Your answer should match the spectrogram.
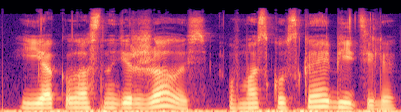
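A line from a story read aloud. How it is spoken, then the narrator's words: Young woman laughing. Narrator (Russian): рассмеялась девушка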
